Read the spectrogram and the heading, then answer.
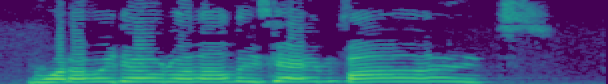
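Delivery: high scream with long drawn-out fives. Trading impressions of Seinfeld screaming about game fives, do a screaming Seinfeld impression. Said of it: "Seinfeld screaming about game fives".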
